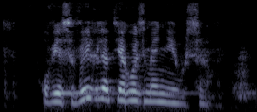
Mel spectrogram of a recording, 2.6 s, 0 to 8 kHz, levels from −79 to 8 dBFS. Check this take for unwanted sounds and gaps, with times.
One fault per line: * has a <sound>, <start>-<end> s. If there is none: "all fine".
all fine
